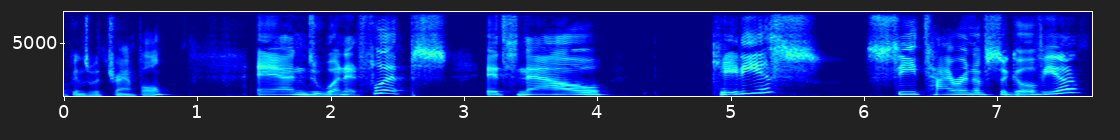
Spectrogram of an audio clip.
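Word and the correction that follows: Caetus: I was so proud. I was like, I haven't mispronounced a word yet, but it's Cadus.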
